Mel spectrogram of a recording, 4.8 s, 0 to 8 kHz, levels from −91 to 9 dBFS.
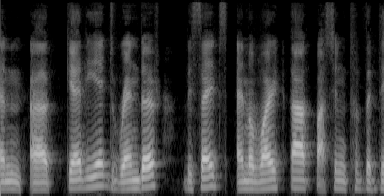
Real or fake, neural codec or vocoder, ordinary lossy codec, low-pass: fake; codec, 16 kHz, 0.5 kbps, FunCodec, trained on LibriTTS, 25 frames a second; none; none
